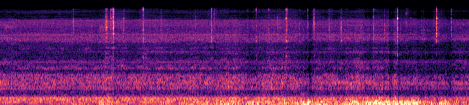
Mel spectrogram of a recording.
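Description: Steady low mechanical hum with a low rumble that swells in the middle, and a few faint light ticks as the throttle cable and its clamp are handled on the mower engine.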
